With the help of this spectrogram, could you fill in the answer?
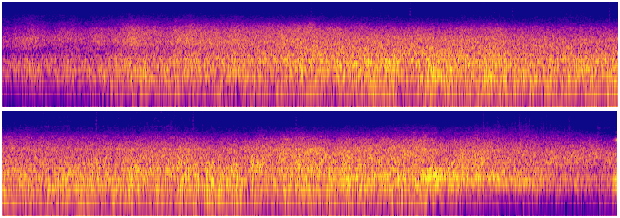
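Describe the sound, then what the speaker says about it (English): Space Shuttle Discovery landing on the runway at the end of its final flight, a loud, continuous broadband roar of rushing air and rumble sustained from start to finish. "Main gear touchdown. The nose of the shuttle being rotated down toward the flight deck."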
